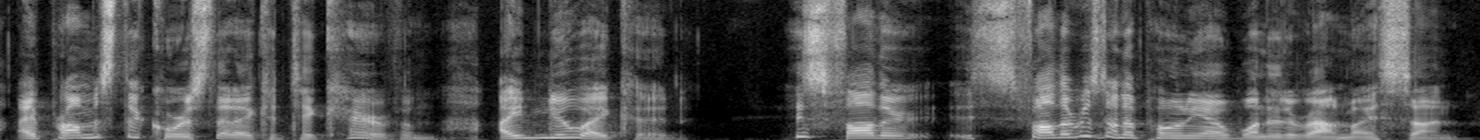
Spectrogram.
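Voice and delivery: high, trembling voice of a frightened mare; a worried mother holding back tears; tearful mother. Acted. Frightened mother telling the princesses of her missing son, high and tearful. Mother explains about father.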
